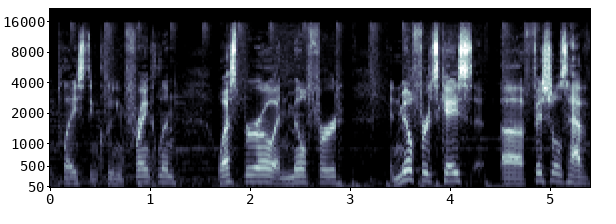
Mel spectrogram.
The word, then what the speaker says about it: Milford: Milford there you go like you say MILF and you say ID Milford exactly Milford Mass while the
